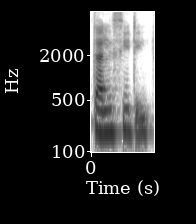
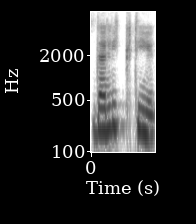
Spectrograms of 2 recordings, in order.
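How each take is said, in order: First: The middle consonant sounds like an s. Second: The middle consonant sounds like a k. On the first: The speaker calls it wrong. "I'm pronouncing things wrong" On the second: The speaker calls it right. "It's delicti actually"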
